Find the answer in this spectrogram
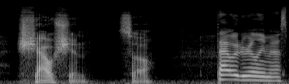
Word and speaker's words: Saosin: would get really mad it says say ocean well it says this yeah so sometimes i'll throw them for a loop say yeah i'd say ocean but i mean the the phonetic pronunciation is actually like shaoxin so that would really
